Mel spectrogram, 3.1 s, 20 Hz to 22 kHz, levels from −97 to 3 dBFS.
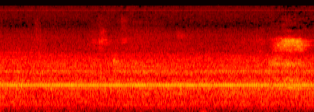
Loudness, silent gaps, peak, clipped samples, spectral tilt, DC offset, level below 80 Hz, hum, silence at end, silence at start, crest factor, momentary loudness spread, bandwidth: -36 LUFS; none; -18 dBFS; under 0.1%; -0.5 dB/octave; under 0.1%; -72 dBFS; none; 0 s; 0 s; 18 dB; 6 LU; 17.5 kHz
